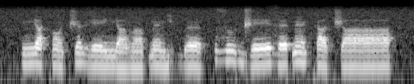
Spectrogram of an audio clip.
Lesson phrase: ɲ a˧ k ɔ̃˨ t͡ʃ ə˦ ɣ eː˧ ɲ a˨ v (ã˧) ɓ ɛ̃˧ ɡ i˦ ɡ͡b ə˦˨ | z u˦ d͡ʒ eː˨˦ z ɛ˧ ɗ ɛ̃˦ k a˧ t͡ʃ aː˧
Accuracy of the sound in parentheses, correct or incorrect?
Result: correct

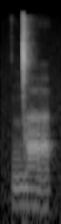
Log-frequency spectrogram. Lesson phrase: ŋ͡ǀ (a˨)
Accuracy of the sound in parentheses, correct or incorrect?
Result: correct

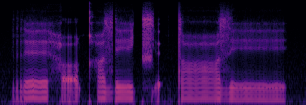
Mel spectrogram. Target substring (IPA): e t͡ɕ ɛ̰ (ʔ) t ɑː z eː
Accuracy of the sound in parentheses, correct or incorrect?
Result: correct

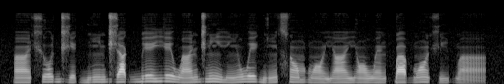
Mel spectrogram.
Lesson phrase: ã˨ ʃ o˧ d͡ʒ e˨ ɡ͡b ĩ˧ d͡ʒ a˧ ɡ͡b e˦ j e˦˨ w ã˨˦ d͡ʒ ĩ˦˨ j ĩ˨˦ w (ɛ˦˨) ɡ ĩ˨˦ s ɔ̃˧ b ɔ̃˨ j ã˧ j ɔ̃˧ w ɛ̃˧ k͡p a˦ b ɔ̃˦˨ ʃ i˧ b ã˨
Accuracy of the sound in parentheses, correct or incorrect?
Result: incorrect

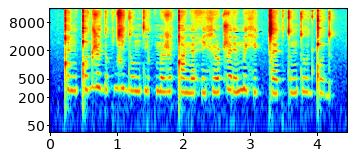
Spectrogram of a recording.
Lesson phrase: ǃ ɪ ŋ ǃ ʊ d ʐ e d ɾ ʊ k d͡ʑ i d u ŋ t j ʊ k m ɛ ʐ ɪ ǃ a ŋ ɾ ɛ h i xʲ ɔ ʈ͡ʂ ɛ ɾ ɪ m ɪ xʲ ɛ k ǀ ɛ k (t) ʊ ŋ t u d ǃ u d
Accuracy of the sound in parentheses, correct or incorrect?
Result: correct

